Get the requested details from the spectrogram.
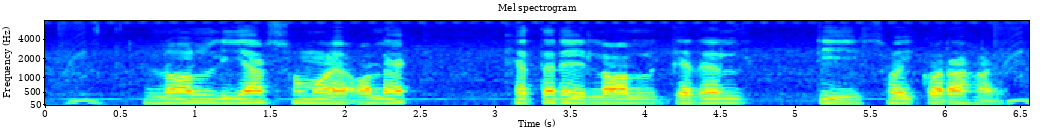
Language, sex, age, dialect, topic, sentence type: Bengali, male, 18-24, Jharkhandi, banking, statement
